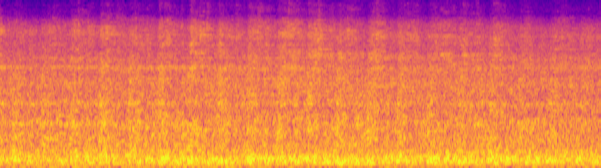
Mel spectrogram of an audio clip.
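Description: Freight train of open wagons rolling past, making a steady noise of wheels running on the rails.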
